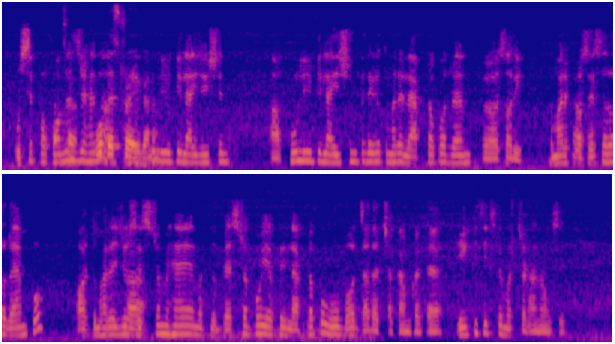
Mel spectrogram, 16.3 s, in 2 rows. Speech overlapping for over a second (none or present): present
